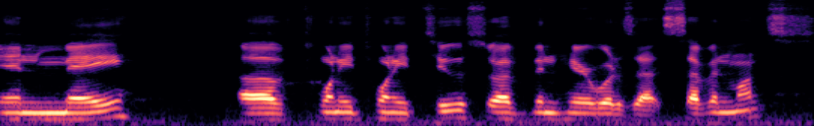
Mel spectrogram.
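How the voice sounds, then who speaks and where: A man's fairly high, ordinary speaking voice with an American accent, at a moderate pace. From US, Las Vegas. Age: 30s. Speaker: foreign resident interviewee. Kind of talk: street interview.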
